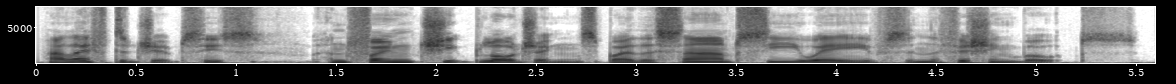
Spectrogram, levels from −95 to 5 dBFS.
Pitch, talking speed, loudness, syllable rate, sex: 110 Hz, 180 wpm, -17 LUFS, 4.1 syllables/s, male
